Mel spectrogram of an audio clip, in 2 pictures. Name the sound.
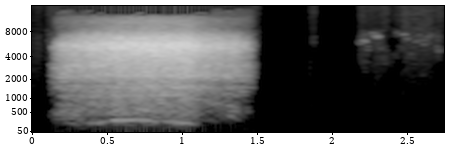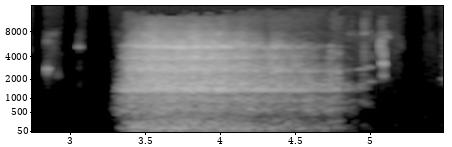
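person yawning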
